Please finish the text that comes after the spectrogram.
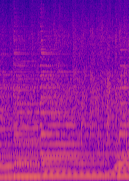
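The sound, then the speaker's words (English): An audience claps steadily as a dense wash of applause blends with sustained keyboard chords that shift a few times underneath, staying loud throughout. “Come on, if you believe that, give your God a hand clap today.”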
